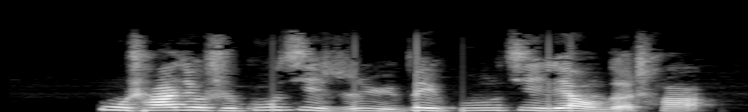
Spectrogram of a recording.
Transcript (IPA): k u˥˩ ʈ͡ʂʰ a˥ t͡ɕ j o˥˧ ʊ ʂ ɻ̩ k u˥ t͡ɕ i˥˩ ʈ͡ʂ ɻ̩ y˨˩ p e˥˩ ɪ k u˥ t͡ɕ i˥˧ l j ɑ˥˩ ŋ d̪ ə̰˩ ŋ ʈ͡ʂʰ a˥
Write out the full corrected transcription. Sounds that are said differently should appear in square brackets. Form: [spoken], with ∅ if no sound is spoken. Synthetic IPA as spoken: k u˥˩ ʈ͡ʂʰ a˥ t͡ɕ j o˥˧ ʊ ʂ ɻ̩ k u˥ t͡ɕ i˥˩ ʈ͡ʂ ɻ̩ y˨˩ p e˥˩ ɪ k u˥ t͡ɕ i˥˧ l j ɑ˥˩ ŋ d̪ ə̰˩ [∅] ʈ͡ʂʰ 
